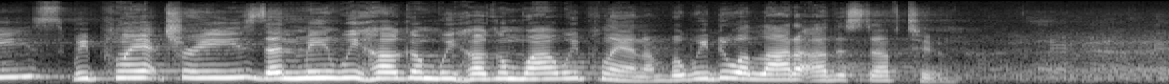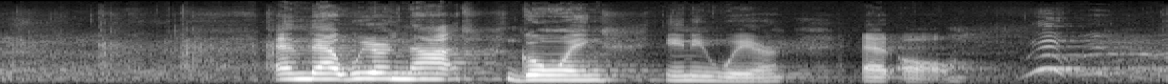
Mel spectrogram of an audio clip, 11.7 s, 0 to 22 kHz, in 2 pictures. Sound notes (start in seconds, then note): 4.9 laughter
